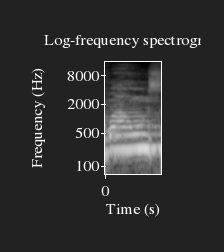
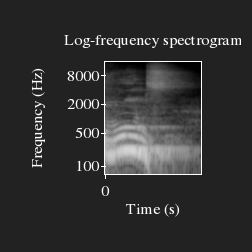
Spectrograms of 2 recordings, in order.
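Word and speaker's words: wounds: कई बार इसको लोग वाउंड्स या कुछ और पढ़ते हैं, the correct pronunciation is वुंड्स, right, वुंड्स।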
